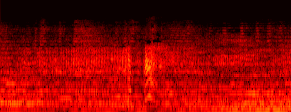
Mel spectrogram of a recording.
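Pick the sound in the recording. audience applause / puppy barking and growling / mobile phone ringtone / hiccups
puppy barking and growling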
